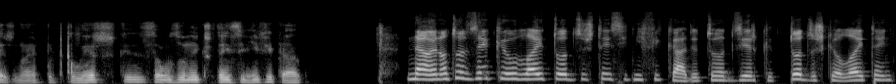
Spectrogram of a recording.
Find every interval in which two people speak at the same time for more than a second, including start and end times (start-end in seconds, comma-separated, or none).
none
